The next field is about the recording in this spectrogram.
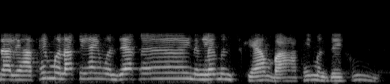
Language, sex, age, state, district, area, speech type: Bodo, female, 30-45, Assam, Kokrajhar, urban, conversation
